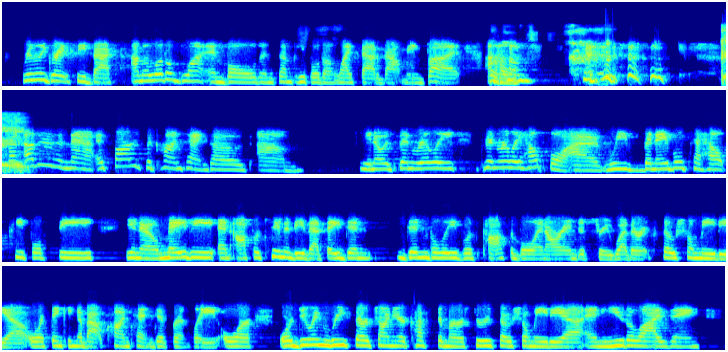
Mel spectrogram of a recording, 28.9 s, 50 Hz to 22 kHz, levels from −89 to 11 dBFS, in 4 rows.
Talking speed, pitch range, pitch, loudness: 170 wpm, 185-235 Hz, 205 Hz, -31 LUFS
